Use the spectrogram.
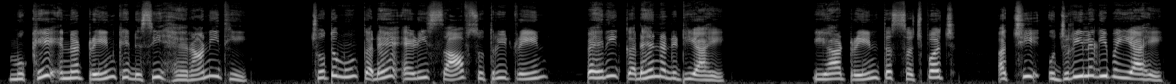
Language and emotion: Sindhi, surprised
